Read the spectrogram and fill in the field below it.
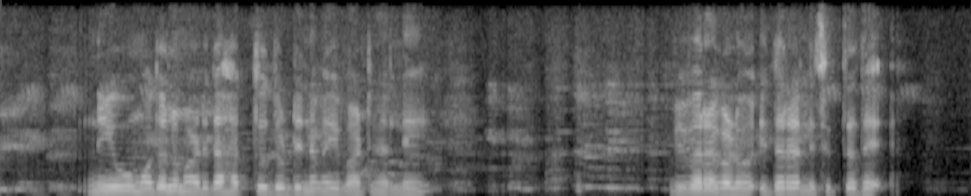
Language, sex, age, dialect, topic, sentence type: Kannada, female, 41-45, Coastal/Dakshin, banking, statement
